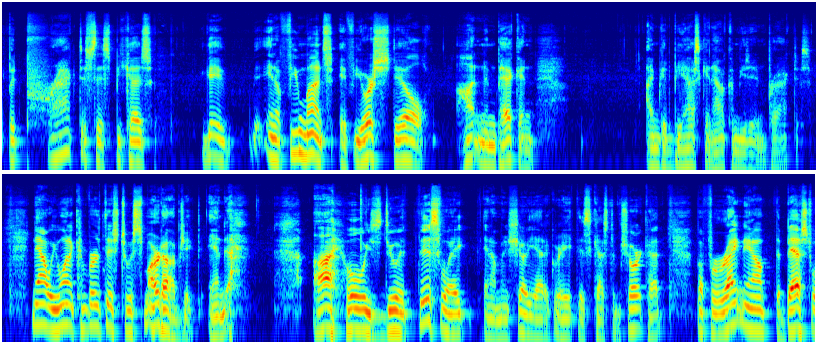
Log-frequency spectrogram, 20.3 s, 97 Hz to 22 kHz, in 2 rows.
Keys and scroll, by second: 14.7 alt+shift+super+o, 17.8 super+z.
